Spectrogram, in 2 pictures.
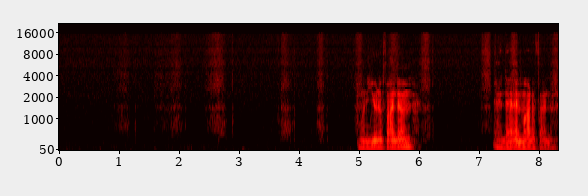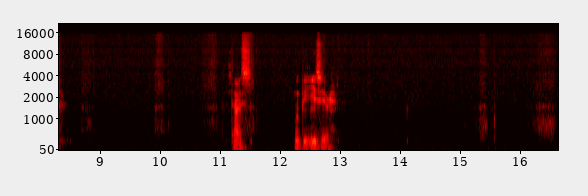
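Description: A paintbrush softly brushes across canvas.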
